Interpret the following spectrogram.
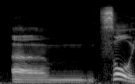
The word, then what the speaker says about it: SOL: But there's also soul units, uh, which is spelled SOL, but is actually in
